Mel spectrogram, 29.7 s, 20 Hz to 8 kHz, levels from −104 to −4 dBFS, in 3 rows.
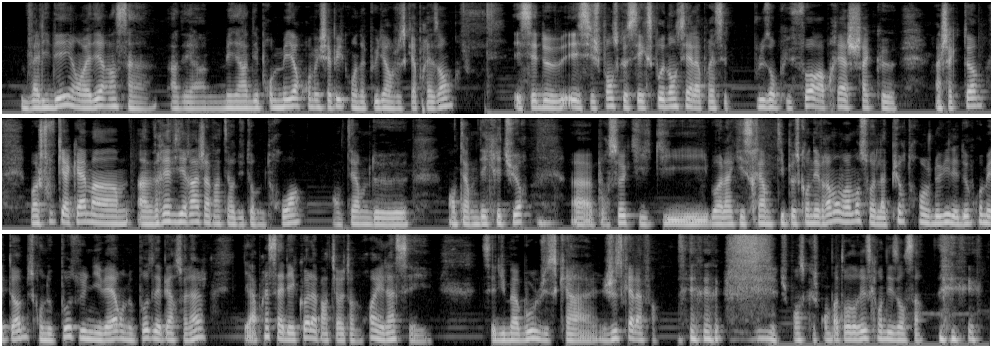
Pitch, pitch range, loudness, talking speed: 140 Hz, 130-155 Hz, -32 LUFS, 275 wpm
